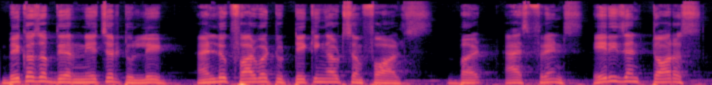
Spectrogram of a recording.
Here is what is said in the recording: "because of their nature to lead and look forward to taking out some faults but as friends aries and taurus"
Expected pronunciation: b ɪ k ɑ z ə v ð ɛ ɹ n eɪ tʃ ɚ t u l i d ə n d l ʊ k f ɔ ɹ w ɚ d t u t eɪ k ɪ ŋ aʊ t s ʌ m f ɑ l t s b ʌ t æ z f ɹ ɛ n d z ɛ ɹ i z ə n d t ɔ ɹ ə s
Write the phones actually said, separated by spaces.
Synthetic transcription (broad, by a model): b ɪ k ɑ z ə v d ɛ ɹ n eɪ tʃ ɚ t u l i d ə n d l ʊ k f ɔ ɹ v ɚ d t u t eɪ k ɪ ŋ aʊ t s ʌ m f ɑ l t s b ʌ t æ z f ɹ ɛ n d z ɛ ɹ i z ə n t ɔ ɹ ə s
